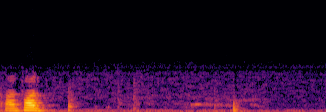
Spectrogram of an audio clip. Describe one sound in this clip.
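A plastic ruler is set down on paper with a light tap.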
